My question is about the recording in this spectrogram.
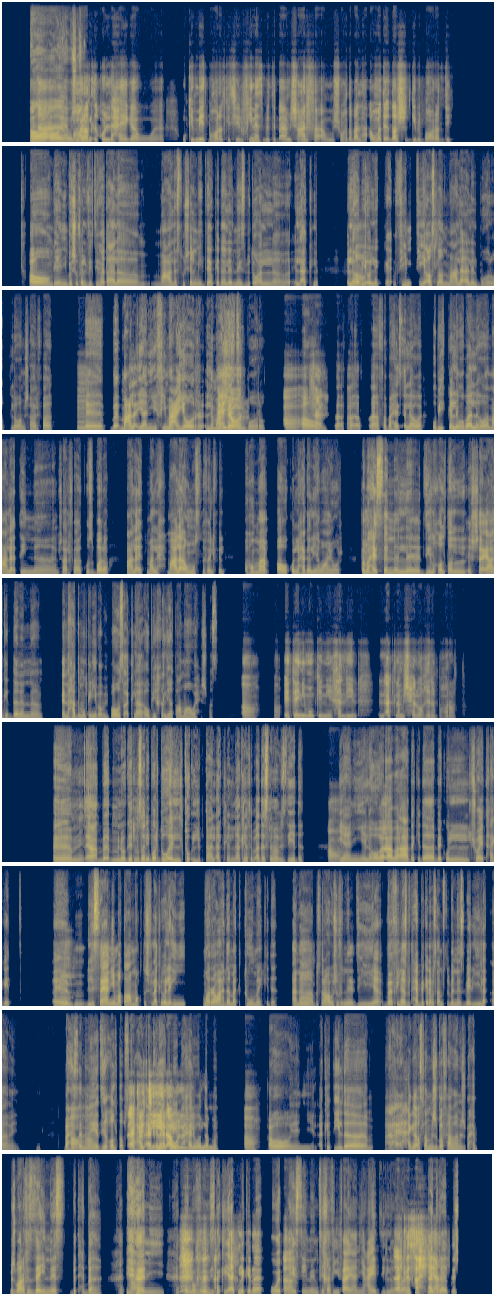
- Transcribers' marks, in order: other background noise; tapping; in English: "الsocial media"; laughing while speaking: "لمعلقة البهارات"; laughing while speaking: "يعني"; laugh
- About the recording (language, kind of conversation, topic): Arabic, podcast, إزاي بتحوّل مكونات بسيطة لوجبة لذيذة؟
